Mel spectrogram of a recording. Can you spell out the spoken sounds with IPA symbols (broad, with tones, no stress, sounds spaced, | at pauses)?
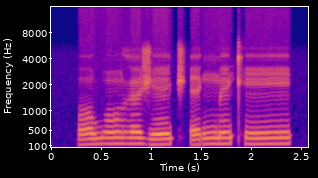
ɔ˨˦ w ɔ̃˦˥ ɣ œ˦˥ ʒ ɛ̃ː˨˦ t͡ʃʼ ɛ˨˦ ŋ͡m ɛ̃˦˥ kʰ ẽː˦˥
